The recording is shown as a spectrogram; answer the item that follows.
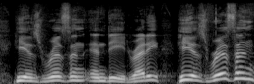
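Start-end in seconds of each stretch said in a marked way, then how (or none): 1.8-2.6 high, shouted call-out. Leading an Easter call-and-response in church, shouting. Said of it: "but I'm going to shout".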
